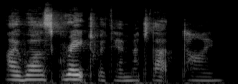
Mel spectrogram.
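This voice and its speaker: A woman voicing a grieving young wife who recalls a lost love, in a sad, veiled and halting voice for an audiobook. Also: mid-range voice, steady tone, bright, forceful tone. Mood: veiled sadness.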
